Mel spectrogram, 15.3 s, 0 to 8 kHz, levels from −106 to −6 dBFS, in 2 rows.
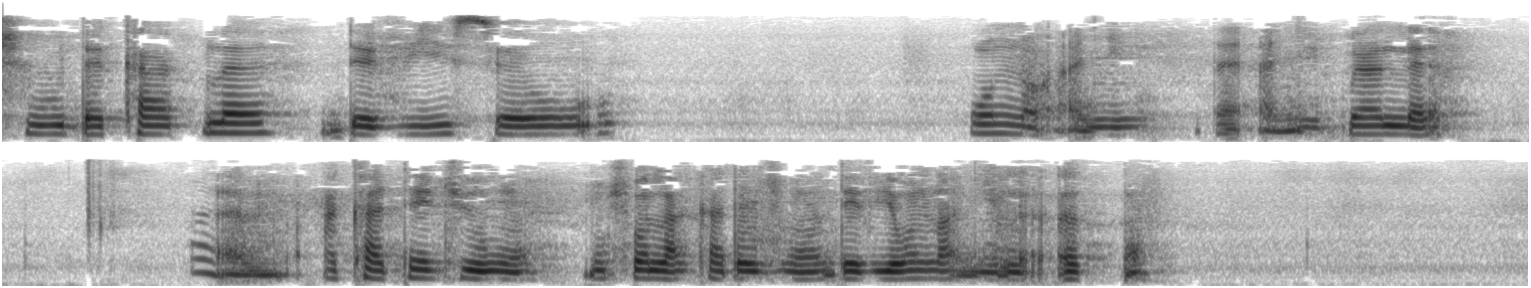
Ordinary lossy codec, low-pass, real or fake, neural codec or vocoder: MP3, 24 kbps; 7.2 kHz; fake; autoencoder, 48 kHz, 32 numbers a frame, DAC-VAE, trained on Japanese speech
